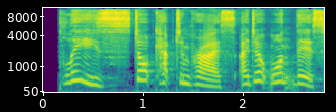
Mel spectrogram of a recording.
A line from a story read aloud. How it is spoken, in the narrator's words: cried out, her voice slightly muffled by the sheets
